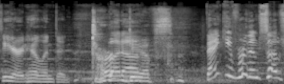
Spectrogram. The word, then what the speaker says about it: GIF: It is pronounced GIF.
